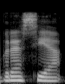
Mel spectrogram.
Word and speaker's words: gracias: Pero cuando un nativo dice gracias, tal vez suena como grasia o grasa dependiendo del país.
